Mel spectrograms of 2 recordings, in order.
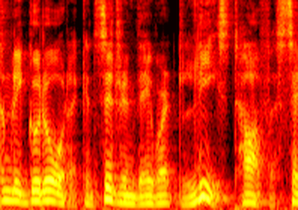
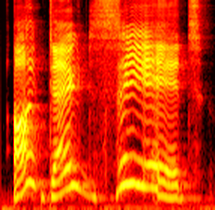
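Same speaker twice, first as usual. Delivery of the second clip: much higher, slow, loud wail; fretful scientist wailing; 14 semitones higher, 4 dB louder, much slower than usual. Acted. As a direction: wail it so nobody can miss it. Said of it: "wailed Lushthorpe".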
